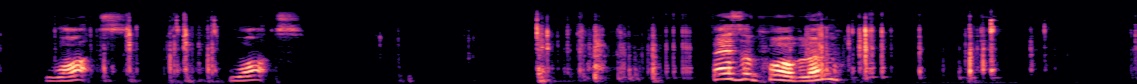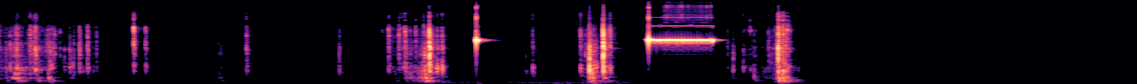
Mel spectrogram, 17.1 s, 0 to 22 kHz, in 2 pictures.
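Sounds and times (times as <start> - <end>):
plastic clicks and knocks: 0.8 - 1.7, 4.0 - 5.3, 6.1 - 13.3
high-pitched alarm beep: 13.4 - 14.0
short alarm chirp: 13.4 - 14.0.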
